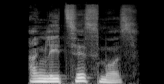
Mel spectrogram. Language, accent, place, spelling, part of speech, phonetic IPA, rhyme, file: German, Germany, Berlin, Anglizismus, noun, [aŋɡliˈt͡sɪsmʊs], -ɪsmʊs, De-Anglizismus.ogg
- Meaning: anglicism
